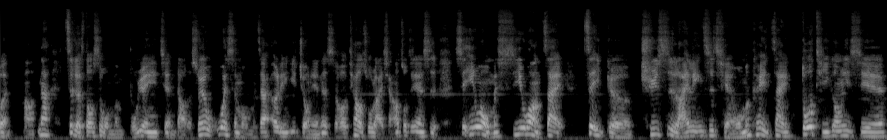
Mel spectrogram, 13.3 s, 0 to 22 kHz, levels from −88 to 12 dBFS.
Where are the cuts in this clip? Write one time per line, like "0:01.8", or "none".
none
